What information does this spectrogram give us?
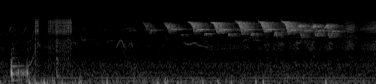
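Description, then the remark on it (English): A bird gives a scolding call: a rapid run of harsh, high-pitched chattering notes that rises and holds for about two seconds over a low, steady background rumble. “Scolding a bird, possibly near the nest.”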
